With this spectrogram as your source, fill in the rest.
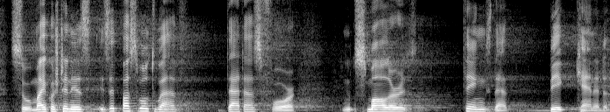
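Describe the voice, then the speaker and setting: A man with a Quebec accent at a fairly slow pace, ordinary pitch variation and long, frequent pauses, amid noticeable background noise. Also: fairly high pitch for a man. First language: French. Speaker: community pharmacist, audience member. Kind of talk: audience question. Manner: halting.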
